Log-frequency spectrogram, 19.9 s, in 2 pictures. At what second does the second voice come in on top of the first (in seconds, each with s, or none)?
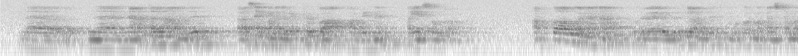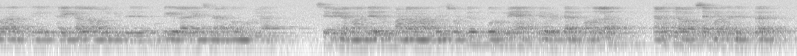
none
